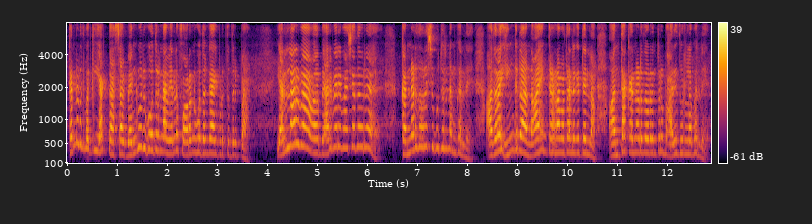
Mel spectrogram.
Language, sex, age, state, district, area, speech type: Kannada, female, 60+, Karnataka, Dharwad, rural, spontaneous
